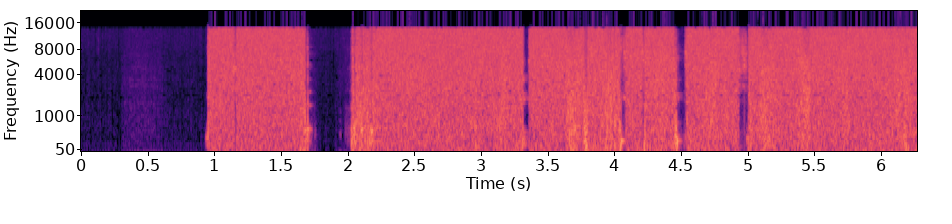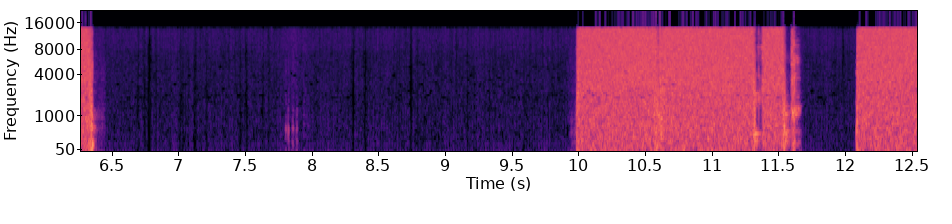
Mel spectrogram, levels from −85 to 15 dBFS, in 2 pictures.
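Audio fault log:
Throughout: samples built from the wrong bytes. The speech is swamped by loud, broadband hiss across the whole clip. The bytes of each sample have been joined in the wrong order or at the wrong offset, so the rapidly varying low bits now make up the bulk of each value. On a waveform this shows as a dense block of noise. A spectrogram shows flat noise filling every band.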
